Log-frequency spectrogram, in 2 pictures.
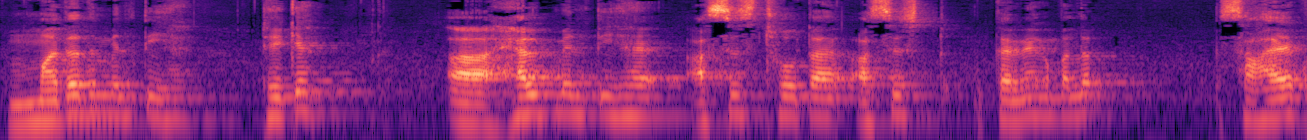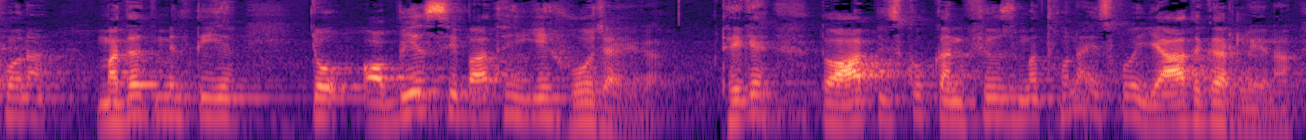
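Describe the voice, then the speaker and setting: A man's voice: a little high, normal speed, darkish tone, roomy sound, a little hiss or hum. A man teaching English vocabulary for exams, explaining in Hindi mixed with English and often checking in with his students. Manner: explains words in Hindi mixed with English, calls listeners "bachche"; keeps checking in with "theek hai?". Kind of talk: exam-prep lesson.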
